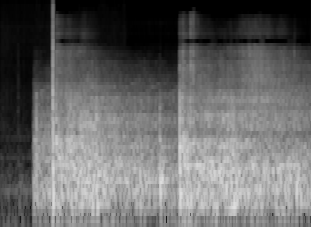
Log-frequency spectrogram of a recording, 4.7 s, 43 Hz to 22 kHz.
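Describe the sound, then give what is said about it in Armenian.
Fireworks explode at night around 1:30 in city streets: a dense, continuous crackle and rumble with two sharp, loud bangs standing out, and no voices. “Սահաթաշ չէ մարտական ֆիլմից, այլ հրավառություն՝ գիշերը 1:30-ի սահմաններում, Սարյան-Պուշկին փողոցներում։”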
